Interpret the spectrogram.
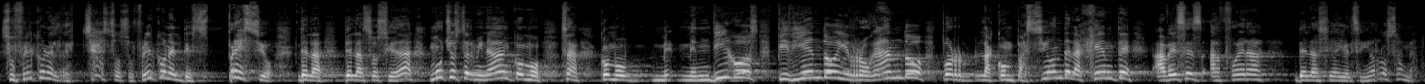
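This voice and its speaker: A man delivers a sermon, reading scripture and retelling the stories with playful humor. His voice sits very high for a man. The long reverb of a church sanctuary trails behind every phrase. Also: normal speed, few pauses. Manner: animated, reads scripture aloud and retells it with humor. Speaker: preacher.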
